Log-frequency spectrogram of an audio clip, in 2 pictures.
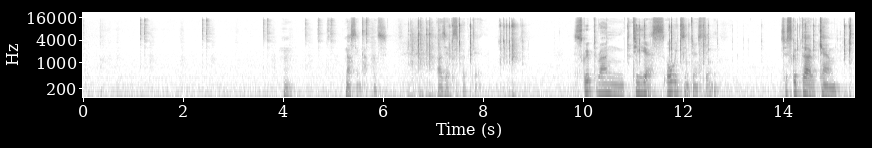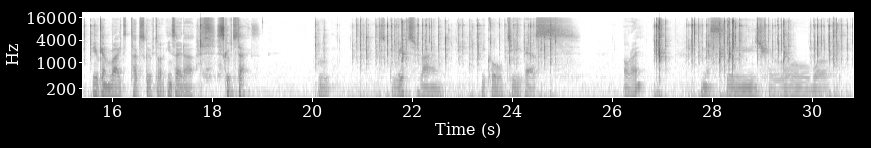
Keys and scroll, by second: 6.5 Tab, 7.0-9.1 typing, 10.6-16.6 typing, 17.7 typing, 20.1 shift+Tab, 20.5-24.8 typing, 26.6-30.8 typing.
